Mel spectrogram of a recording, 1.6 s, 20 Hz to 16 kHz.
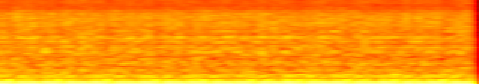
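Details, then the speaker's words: Land Rover Discovery V8 with degraded exhaust: deep, loud, unmuffled throbbing burble at idle with even pulses, before a new stainless muffler and downpipes are fitted. "I don't know I'm sure the Raptor coat Brigade think it sounds pretty cool but I don't personally feel the need to hear my lack of Cam Shaft from outter space"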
